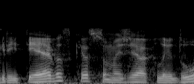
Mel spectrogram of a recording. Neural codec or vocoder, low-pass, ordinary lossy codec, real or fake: codec, 16 kHz, 16 kbps, FreqCodec, larger model; 5.4 kHz; AAC, 32 kbps; fake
